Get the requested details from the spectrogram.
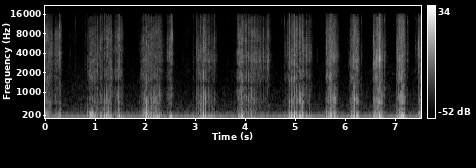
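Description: A metal double-edge razor blade scratches the yellow cellulose foam surface of a hand-sized dry kitchen sponge with a green scouring pad. Short bursts of dry, crunchy scraping come in quick strokes separated by brief pauses, with a steady low hum underneath.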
